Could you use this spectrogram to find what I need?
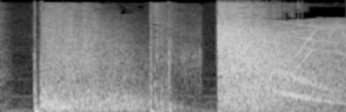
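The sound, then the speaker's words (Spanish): Toy pistol cap gun shots: sharp, loud bangs with ringing tails, two strong ones and a weaker pop between them, with no voices. “doble el disparo para este personaje, obviamente con balas de cebita, con pistolas de juguete, nada en serio”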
